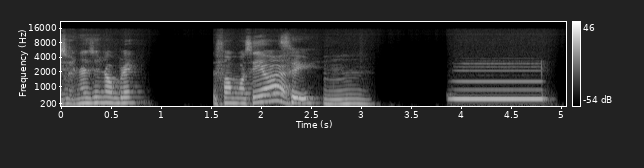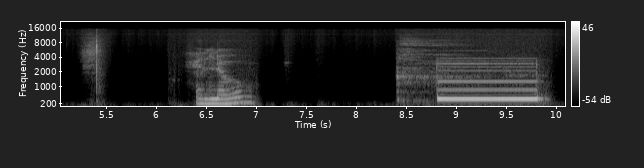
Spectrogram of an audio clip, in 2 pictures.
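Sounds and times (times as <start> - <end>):
speech: 0.0 - 0.9, 1.5 - 3.2, 6.4 - 7.1
telephone call tone while dialing: 3.9 - 4.9, 8.8 - 10.0.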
